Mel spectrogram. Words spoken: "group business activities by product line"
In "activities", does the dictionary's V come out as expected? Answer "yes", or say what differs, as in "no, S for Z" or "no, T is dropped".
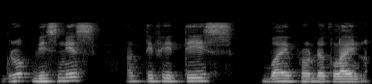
no, F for V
